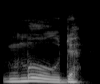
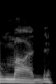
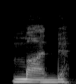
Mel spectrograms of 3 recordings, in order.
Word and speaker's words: mud: He said mood, but it's actually mud. I know that the word has a U, but we pronounce it as an A, mud.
